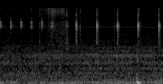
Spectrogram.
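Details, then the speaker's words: 2006 Dodge Ram 3500 5.9L diesel, crank/no start with no communication with the ECM after new batteries: engine off, crisp relay clicking about five times a second that speeds up when the PCM connector is moved; pin retention fault at the connector. "So I moved that connector, and it's doing that click, click, click again. Slow click, I move it, goes faster click."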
